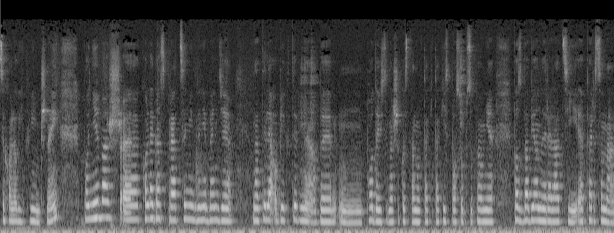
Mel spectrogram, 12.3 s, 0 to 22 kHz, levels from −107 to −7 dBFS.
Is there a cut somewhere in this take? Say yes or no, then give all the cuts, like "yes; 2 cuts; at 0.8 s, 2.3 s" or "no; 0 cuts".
yes; 1 cut; at 8.6 s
